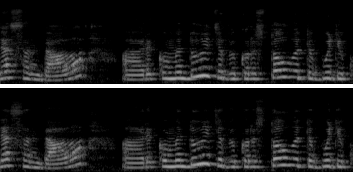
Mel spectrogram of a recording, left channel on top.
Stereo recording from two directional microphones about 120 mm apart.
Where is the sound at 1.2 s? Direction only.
25° right (ahead or behind).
